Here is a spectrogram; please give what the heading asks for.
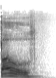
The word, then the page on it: boll: British English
